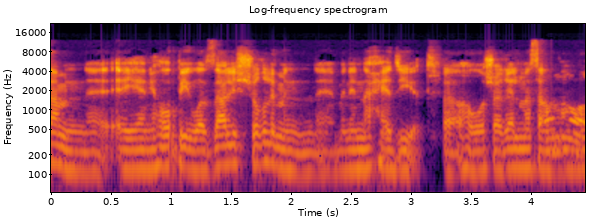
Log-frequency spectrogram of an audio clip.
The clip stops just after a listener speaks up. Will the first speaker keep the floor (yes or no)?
no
